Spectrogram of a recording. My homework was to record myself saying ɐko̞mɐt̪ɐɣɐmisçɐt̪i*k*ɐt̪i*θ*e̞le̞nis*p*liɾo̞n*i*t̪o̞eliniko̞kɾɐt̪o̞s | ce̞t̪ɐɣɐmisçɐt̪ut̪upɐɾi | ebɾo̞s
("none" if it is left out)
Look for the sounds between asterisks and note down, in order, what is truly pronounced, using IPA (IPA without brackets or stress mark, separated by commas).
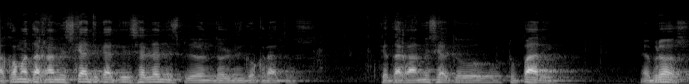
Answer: k, s, p, i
